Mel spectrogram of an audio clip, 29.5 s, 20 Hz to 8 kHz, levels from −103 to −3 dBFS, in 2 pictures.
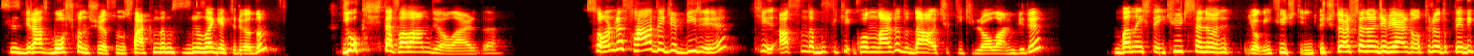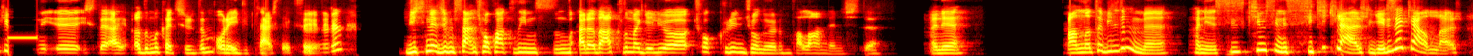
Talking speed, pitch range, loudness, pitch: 140 wpm, 195-265 Hz, -19 LUFS, 230 Hz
